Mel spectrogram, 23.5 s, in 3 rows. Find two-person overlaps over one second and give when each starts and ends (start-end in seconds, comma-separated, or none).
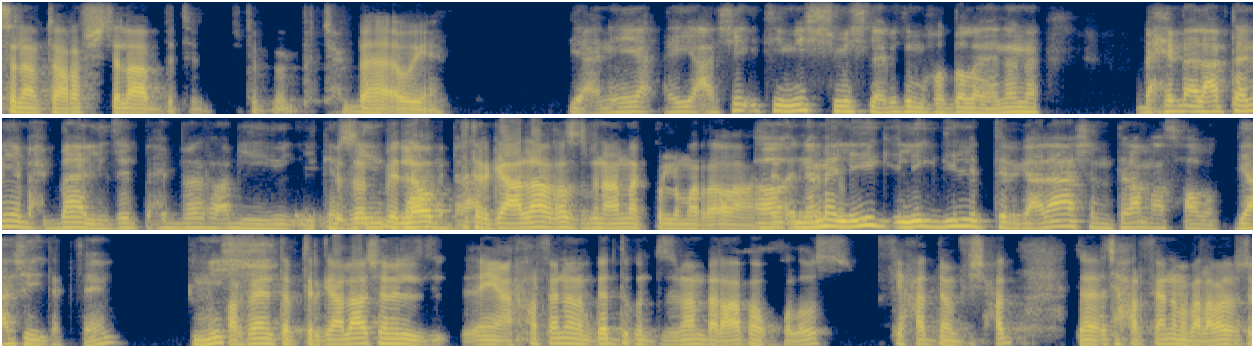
9.6-10.9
